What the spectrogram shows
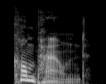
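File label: "compound", British English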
